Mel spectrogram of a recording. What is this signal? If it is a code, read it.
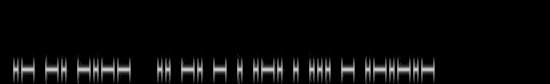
Morse code, heard as a keyed tone, about 32 wpm, 700 Hz. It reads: ANY INTEREST.
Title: Sentences from Top 1000 Words - Review Part 2 - 30wpm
